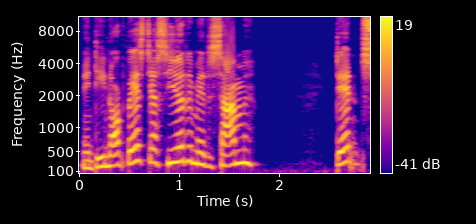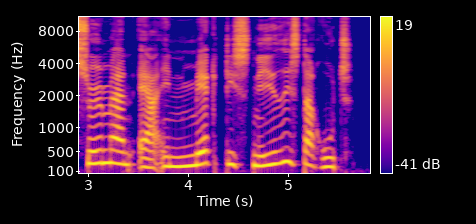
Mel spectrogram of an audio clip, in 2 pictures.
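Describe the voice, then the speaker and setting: A small, clever fish from a children's storybook, calm and sure of itself as it gives advice. A woman reading aloud puts it on, in a slightly high voice. The sound is close and dry. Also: smooth, dry recording, natural voice. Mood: knowing. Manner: knowing, advising.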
